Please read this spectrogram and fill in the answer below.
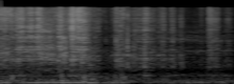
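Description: Cardboard being handled and rubbed against a polystyrene foam block, a dry scraping rustle that is strongest in the first second and then fades.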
